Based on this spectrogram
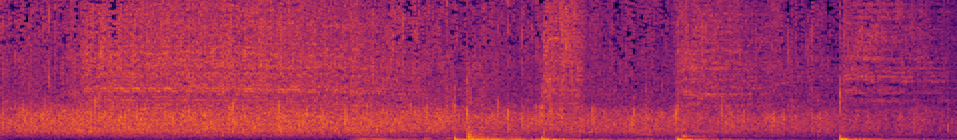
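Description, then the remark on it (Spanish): A crowd applauds steadily, a dense wash of clapping that fills the whole stretch, with a few louder sharp claps and thumps standing out near the end. “Un fuerte aplauso para ellos, por favor, fuerte el aplauso.”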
